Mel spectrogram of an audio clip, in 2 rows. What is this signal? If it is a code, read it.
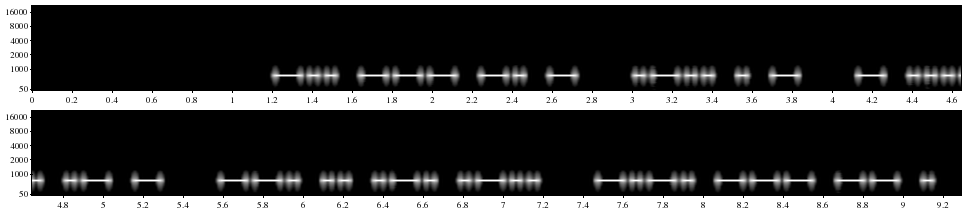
Morse code, heard as a keyed tone, about 28 wpm, 700 Hz. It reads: DONT LET THAT GIRL COME
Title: Sentences from Top 1000 Words - Review Part 1 - 28wpm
